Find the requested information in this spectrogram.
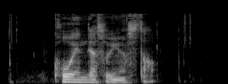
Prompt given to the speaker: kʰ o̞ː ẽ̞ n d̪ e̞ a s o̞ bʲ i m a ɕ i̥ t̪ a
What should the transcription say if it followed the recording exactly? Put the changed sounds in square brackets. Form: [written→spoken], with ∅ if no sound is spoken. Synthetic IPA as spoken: kʰ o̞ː ẽ̞ n d̪ e̞ a s o̞ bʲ i m a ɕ i̥ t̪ a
